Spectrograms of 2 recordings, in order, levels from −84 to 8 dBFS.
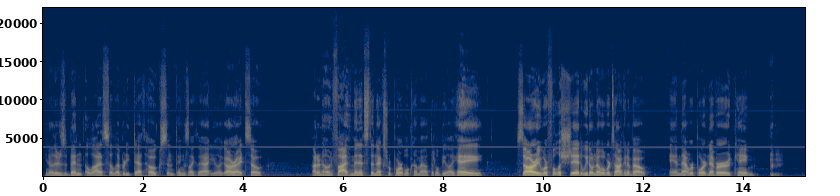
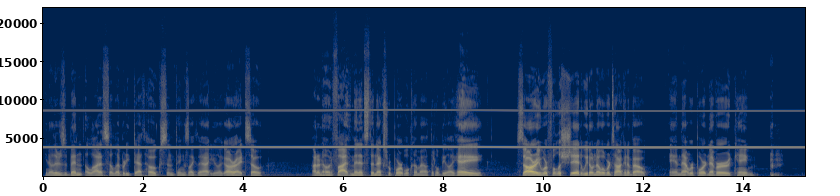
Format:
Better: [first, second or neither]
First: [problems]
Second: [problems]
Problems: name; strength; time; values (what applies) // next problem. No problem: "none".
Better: first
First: high-pitched whine; faint; throughout; 4 kHz, 35 dB below the speech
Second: high-pitched whine; loud; throughout; 4 kHz, 7 dB below the speech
